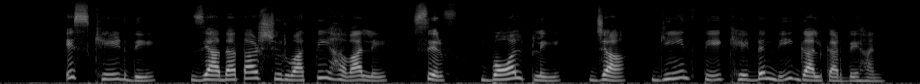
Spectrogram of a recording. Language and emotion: Punjabi, neutral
